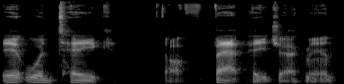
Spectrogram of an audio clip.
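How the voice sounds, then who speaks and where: A man in his twenties, a podcast guest talking in a relaxed, casual way, often laughing and calling his friend "man" and "dude". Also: low-pitched, slow, vocal fry. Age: 20s. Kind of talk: casual chat.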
